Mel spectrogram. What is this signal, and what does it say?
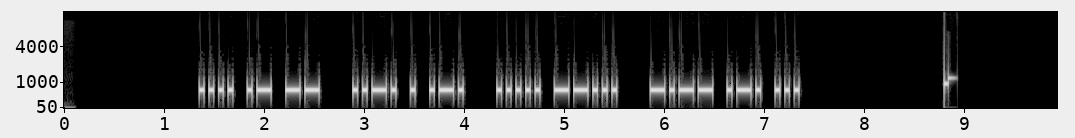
Morse code, heard as a keyed tone, about 25 wpm, 700 Hz. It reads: HAM FER 57 YRS
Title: K1USN SST QSO Practice 25wpm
